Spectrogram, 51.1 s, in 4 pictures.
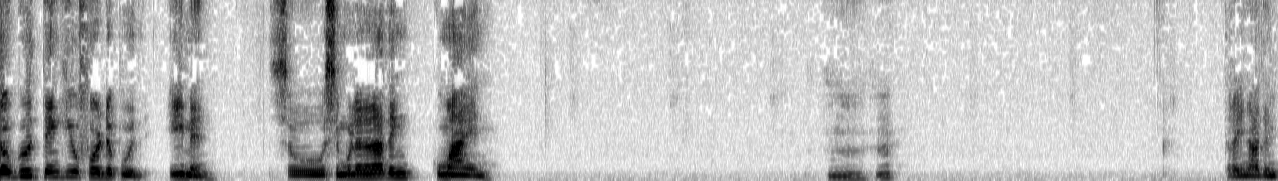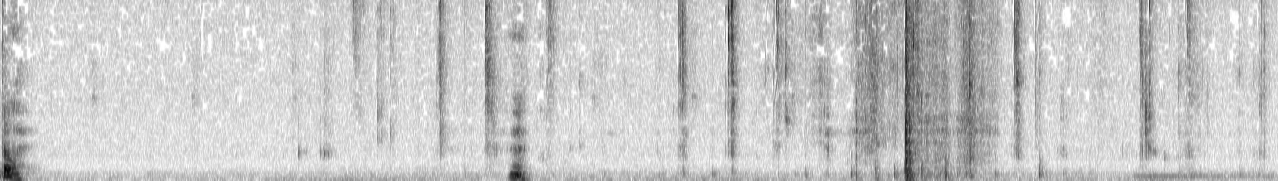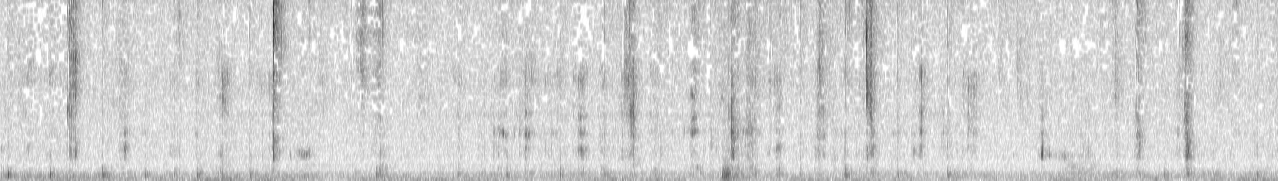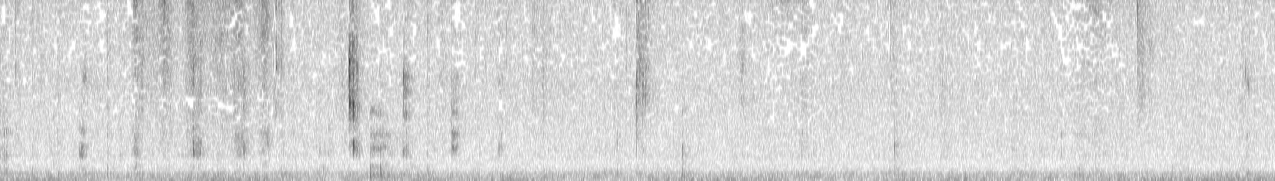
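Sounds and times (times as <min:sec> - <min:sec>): person chewing fried food: 0:15.6 - 0:46.3.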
